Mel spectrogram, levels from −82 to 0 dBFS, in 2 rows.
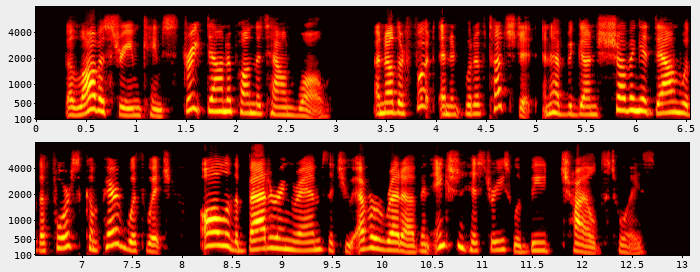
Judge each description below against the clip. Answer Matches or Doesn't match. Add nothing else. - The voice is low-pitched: Doesn't match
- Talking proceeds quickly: Matches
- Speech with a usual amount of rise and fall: Doesn't match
